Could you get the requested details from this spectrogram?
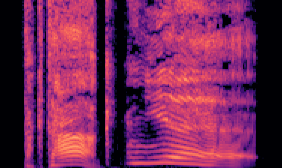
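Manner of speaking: very high, piercing shriek, nie drawn out. Pressed by Frodo about going there again, Gollum answers, Gollum shrieking. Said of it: "wrzasnął Gollum".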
